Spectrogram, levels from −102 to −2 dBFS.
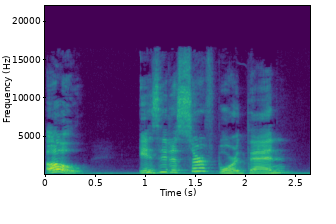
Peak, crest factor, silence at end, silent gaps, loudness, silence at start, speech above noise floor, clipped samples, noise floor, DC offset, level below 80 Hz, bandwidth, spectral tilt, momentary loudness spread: -6 dBFS; 20 dB; 0.15 s; none; -26 LUFS; 0 s; 28 dB; under 0.1%; -52 dBFS; under 0.1%; -58 dBFS; 17 kHz; -3.5 dB/octave; 11 LU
